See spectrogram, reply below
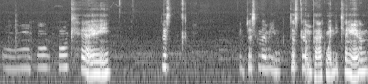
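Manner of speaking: put-on high, loud baby dragon voice.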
